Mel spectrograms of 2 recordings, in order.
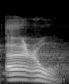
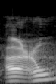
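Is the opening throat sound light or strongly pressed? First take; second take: pressed; light. First: The opening sound is strongly pressed in the throat. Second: The opening sound is light, like a glottal stop. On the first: The speaker calls it right. "Tapi a'u" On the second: The speaker calls it wrong. "ini kurang ditekan. Seperti Hamzah"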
